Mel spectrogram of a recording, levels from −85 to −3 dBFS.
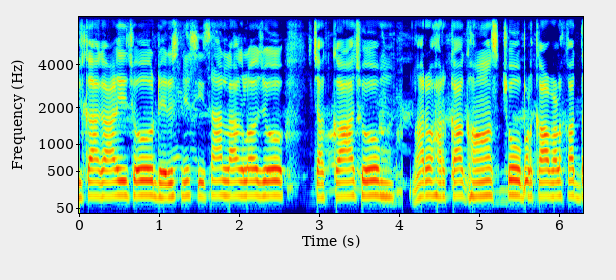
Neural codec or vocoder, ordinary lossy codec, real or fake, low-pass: none; none; real; none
